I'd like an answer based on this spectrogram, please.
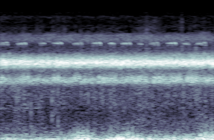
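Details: Night insects called crickets calling at a village stream after the first rain, the callers not yet seen: a steady, unbroken high ringing trill with several bright layered tones, over low rumbling background noise.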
